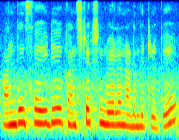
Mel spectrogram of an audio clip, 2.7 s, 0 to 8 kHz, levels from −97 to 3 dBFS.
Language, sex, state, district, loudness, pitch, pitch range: Tamil, female, Tamil Nadu, Kanyakumari, -15 LUFS, 235 Hz, 220-260 Hz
